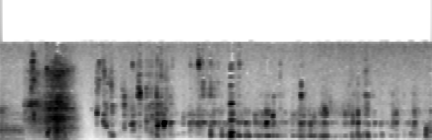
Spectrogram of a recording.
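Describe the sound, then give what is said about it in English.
Beer, an IPA from a Sierra Nevada variety pack, pours into a glass, starting with a brief gush and settling into a fizzy, crackling stream with small splashy bursts, no voices. “Middle pour. Saw one of my favorite beer styles in the fridge, so I had to open it.”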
